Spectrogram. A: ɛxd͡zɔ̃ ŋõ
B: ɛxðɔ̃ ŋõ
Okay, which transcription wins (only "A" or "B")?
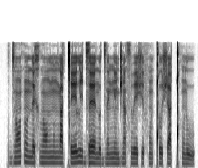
B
